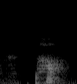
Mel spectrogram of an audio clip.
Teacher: Pa has got a h sound, a puff of air sound is also there. That is the voiced aspirated plosive pa.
